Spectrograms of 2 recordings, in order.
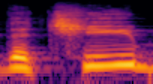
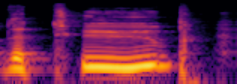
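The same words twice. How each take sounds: First: Tube is said with a British accent. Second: Tube is said with an American accent. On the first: This is how the locals say it. "we call it the tube" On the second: This is how the listener says it. "not the tube, as you say"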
